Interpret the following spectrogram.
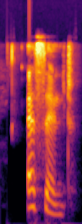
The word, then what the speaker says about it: ascent: एंड the second word we are having is ASCENT, बट दोनों ही words का pronunciation similar होता है, एसेंट।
